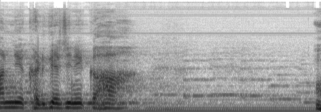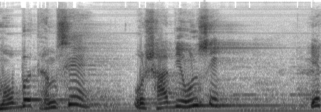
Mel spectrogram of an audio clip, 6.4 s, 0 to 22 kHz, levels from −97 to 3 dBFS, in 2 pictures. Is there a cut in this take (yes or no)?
no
